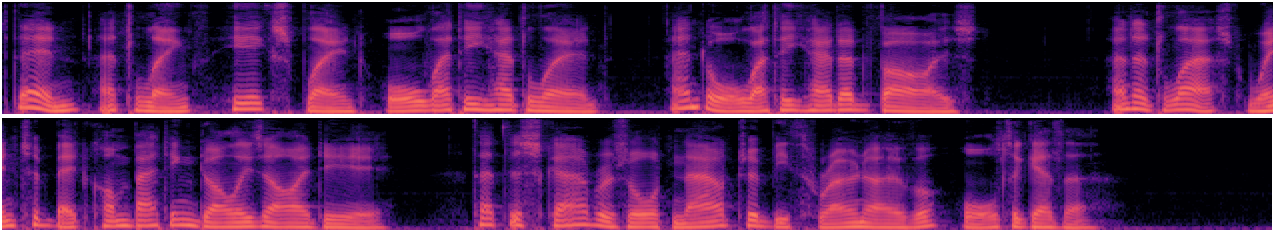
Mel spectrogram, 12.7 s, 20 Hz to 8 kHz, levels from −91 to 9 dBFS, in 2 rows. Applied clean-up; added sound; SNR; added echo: none; none; none; none.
